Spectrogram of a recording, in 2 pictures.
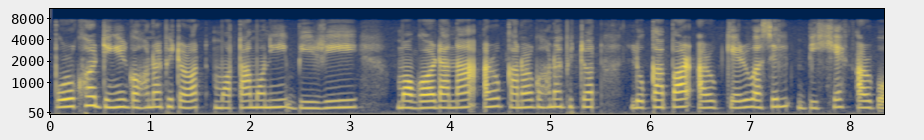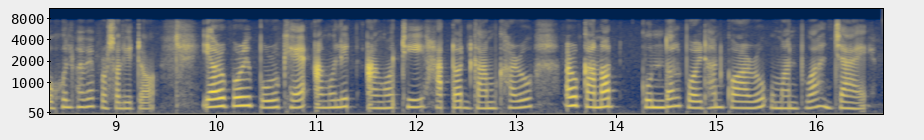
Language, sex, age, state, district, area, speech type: Assamese, female, 18-30, Assam, Dibrugarh, rural, spontaneous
